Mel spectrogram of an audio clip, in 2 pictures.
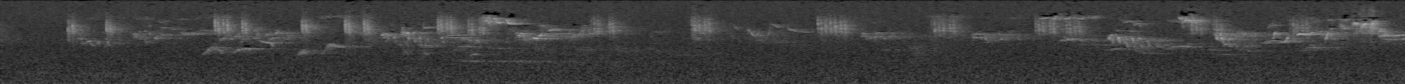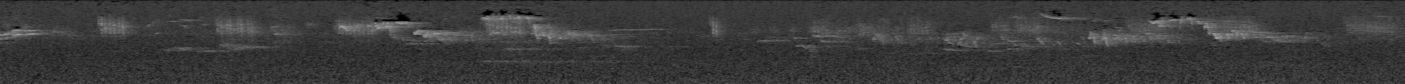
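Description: Small birds singing and calling in woodland, a run of short chirps and quick trills that keeps on with brief gaps, over a steady faint low rumble.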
